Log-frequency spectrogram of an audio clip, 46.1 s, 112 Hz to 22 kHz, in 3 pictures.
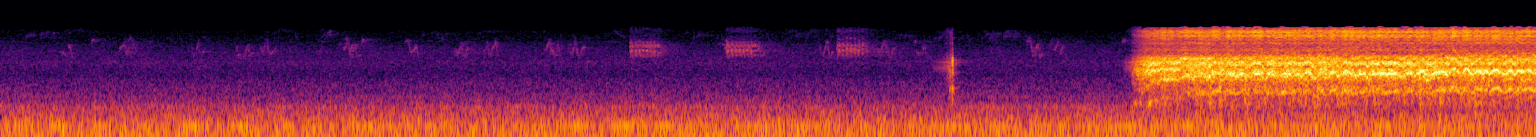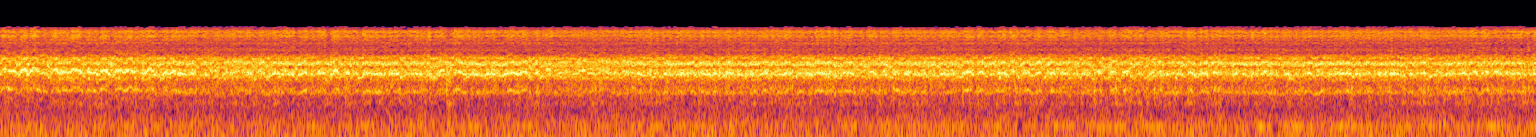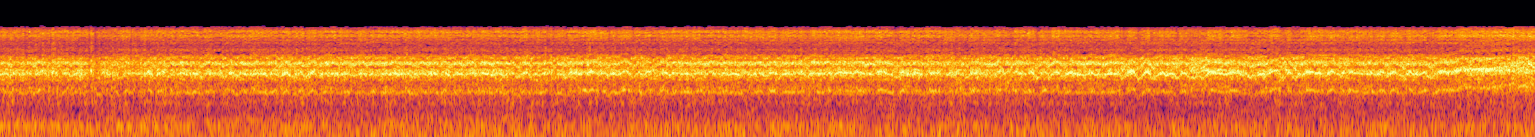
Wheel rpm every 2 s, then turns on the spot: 0, 0, 0, 0, 0, 30, 160, 160, 160, 170, 170, 170, 160, 170, 160, 170, 170, 160, 160, 160, 160, 170, 180.
none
